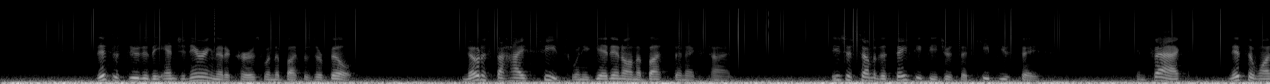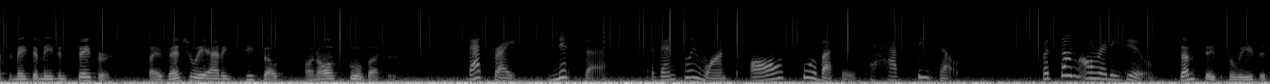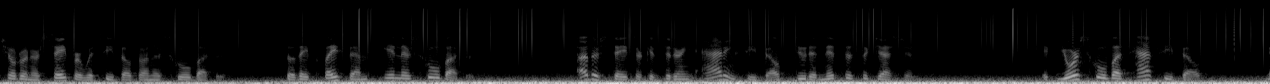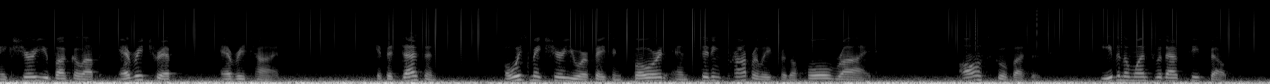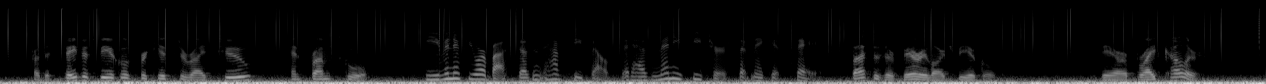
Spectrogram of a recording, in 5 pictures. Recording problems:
muffled; very; fading above 1.5 kHz
low rumble; loud; throughout; 9 dB below the speech
crackle, like an old record; faint; 20 dB below the speech

